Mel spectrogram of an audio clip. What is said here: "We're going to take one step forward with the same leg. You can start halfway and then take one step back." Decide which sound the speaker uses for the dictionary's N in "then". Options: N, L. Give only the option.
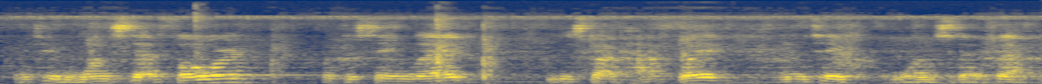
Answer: L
